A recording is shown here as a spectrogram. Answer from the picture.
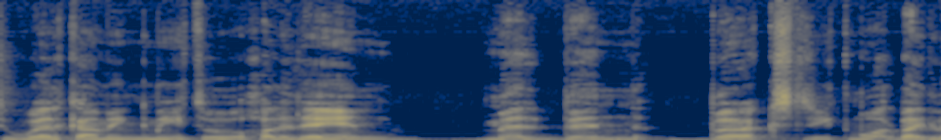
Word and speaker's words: Melbourne: So, in fact, that's wrong. It's Melbourne, not Melbourne. It's Melbourne. And we should get used to saying it, even though we might not visit Melbourne or Australia. It's good to pronounce names correctly.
